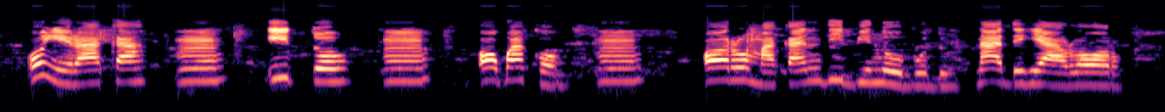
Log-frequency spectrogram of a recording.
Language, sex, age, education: Igbo, female, 15-29, secondary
